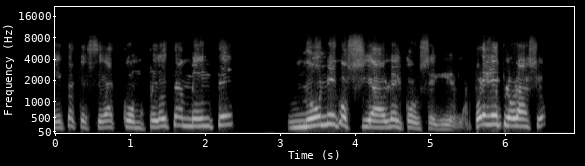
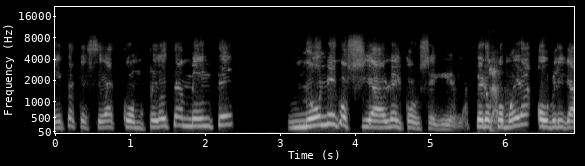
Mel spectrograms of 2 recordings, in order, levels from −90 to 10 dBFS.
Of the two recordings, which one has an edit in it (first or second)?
second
